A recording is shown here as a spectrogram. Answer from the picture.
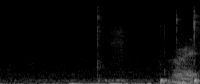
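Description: A single sharp click about halfway in, from computer input during a terminal session, over quiet room tone; a man says 'right' near the end.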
